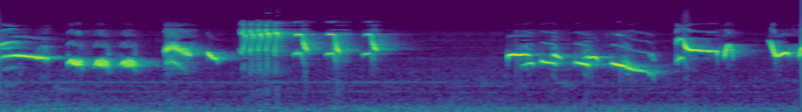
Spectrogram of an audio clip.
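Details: Orange-headed thrush (anis kembang) singing a masteran tutor song: rapid warbled whistles and trills, a brief silent gap, then falling slurred whistles and sharp high notes.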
